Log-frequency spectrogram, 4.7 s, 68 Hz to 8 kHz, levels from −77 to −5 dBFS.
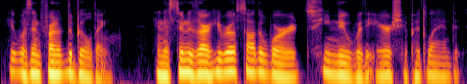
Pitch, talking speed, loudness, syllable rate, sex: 115 Hz, 295 wpm, -16 LUFS, 6.8 syllables/s, male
